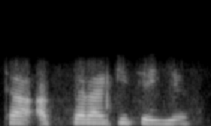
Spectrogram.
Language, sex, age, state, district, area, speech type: Urdu, female, 18-30, Delhi, North West Delhi, urban, conversation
